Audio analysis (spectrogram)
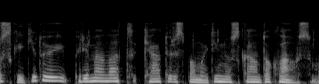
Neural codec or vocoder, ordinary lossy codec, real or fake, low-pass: none; AAC, 96 kbps; real; 7.2 kHz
